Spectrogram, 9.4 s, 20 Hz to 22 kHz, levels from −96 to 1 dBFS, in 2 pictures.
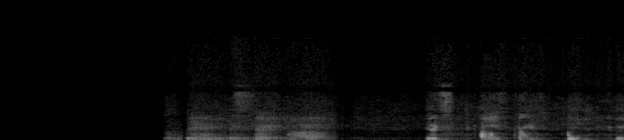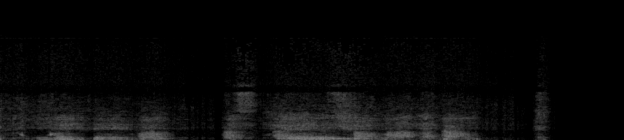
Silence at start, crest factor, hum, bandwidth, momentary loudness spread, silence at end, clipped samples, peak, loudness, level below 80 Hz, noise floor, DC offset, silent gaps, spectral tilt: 1.2 s; 30 dB; none; 16 kHz; 14 LU; 0.55 s; under 0.1%; -24 dBFS; -53 LUFS; under -90 dBFS; -76 dBFS; under 0.1%; none; -5 dB/octave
